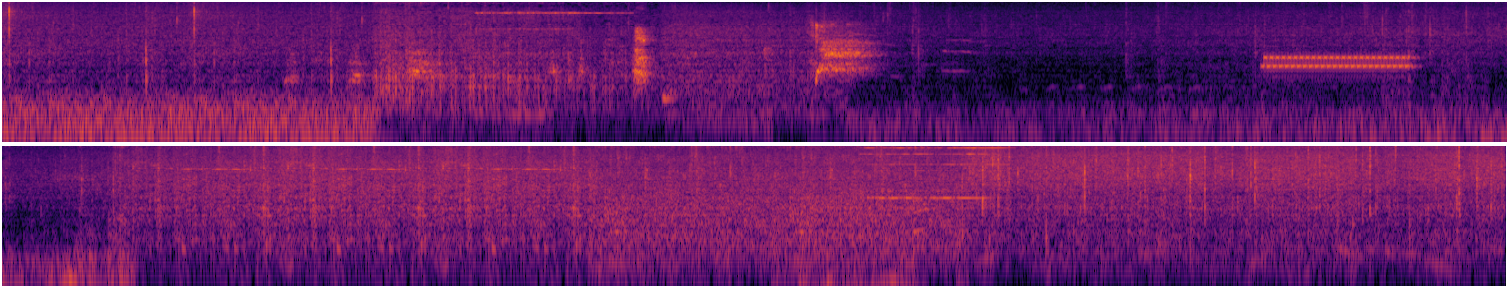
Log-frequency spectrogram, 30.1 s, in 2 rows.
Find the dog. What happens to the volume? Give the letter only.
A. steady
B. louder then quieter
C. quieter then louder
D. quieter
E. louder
C.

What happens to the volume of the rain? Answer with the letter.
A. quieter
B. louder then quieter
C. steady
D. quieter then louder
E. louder
D.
